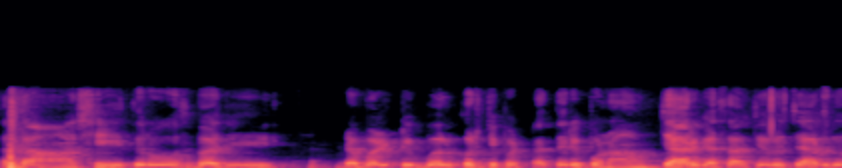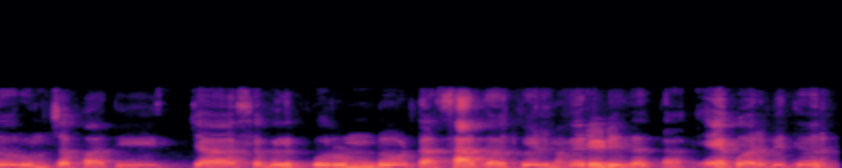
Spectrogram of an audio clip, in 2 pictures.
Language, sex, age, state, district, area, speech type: Goan Konkani, female, 60+, Goa, Quepem, rural, spontaneous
